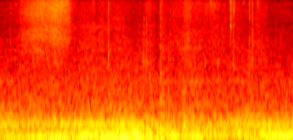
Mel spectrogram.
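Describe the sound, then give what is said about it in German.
Car driving off, its engine giving a steady, loud low rumble that holds evenly throughout with no talk. “So. Jetzt fahren wir mal weiter.”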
